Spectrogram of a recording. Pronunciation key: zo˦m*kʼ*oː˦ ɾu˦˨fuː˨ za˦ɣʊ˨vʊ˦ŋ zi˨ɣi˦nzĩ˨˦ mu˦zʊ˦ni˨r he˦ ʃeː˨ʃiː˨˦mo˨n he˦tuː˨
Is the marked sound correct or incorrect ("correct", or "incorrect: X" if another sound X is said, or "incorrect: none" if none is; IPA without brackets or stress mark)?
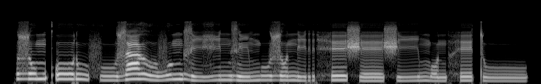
correct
